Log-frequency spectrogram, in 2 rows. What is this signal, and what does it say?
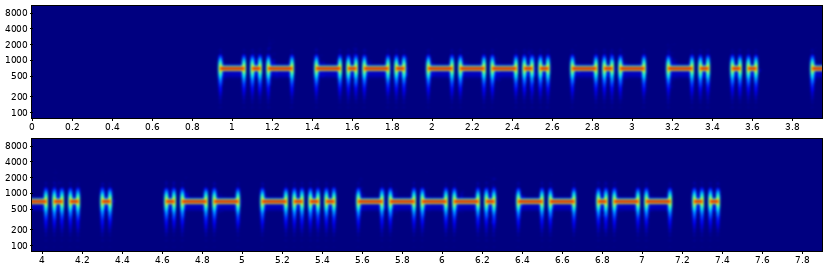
Morse code, heard as a keyed tone, about 32 wpm, 700 Hz. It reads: KC8KNI DE WB9MWI
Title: USA Callsign DE Callsign 30wpm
